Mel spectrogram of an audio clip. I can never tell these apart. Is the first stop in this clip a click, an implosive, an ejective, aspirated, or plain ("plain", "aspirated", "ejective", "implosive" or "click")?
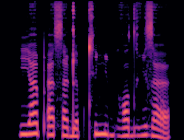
ejective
